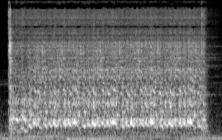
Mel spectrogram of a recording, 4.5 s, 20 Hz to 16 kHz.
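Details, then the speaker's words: 1981 Chevrolet Corvette Turbo stored for 30 years, first start attempt with the battery installed. About four seconds of steady starter churning without firing due to lack of fuel. It fires once petrol is added. "she's standing over maybe she needs a little bit of help so what we're going to do is send a little bit petrol inside"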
